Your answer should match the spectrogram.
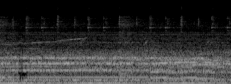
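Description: Live concert music through a crowd recording: sustained synthesizer tones with a short rising, siren-like sweep near the start.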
